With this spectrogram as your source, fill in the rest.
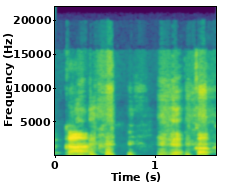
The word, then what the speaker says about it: Coke: Shout out to Coke. Yeah, Justin's been pronouncing Coke like cock for 20 minutes.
